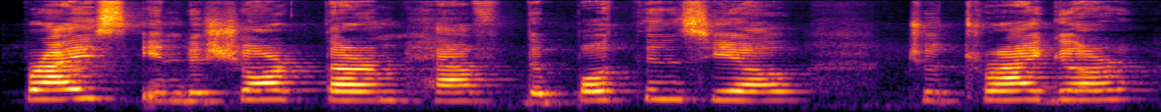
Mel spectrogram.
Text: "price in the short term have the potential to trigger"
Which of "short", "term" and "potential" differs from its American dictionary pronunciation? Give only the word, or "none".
potential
